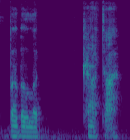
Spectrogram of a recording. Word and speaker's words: BBL Cat: At one point, I was part of a group called BBL Cat, pronounced Bubba Kata.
